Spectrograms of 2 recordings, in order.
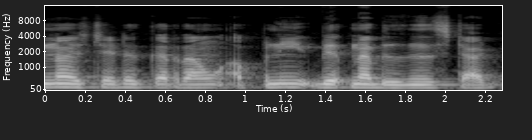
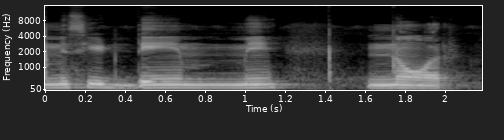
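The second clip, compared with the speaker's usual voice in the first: "मिसिडेमेनर" stretched even slower, every syllable clear; slow careful demo; much slower than usual. Shown as a demonstration. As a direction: say "मिसिडेमेनर" slowly, stressing मिसी. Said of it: "मिसी बोल रहा हूँ".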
